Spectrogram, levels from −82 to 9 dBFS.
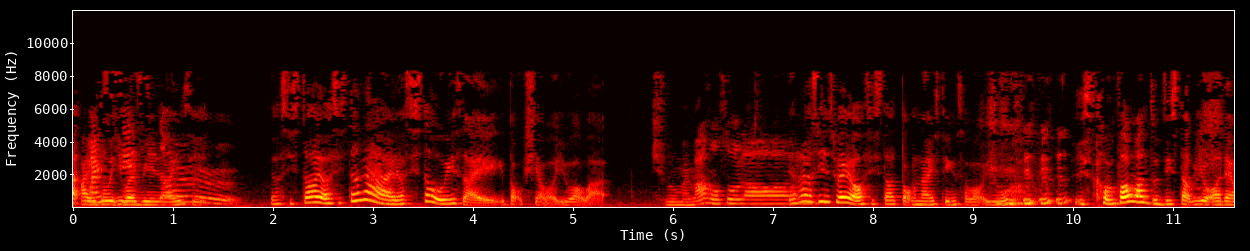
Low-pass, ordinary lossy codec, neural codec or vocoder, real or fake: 10.8 kHz; MP3, 32 kbps; none; real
